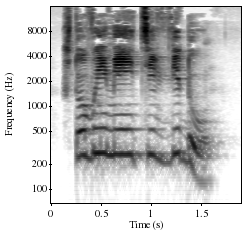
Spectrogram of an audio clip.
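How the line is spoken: Shouting after someone. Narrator (Russian): А мисс Грир вдогонку ей крикнула

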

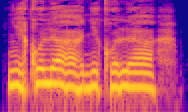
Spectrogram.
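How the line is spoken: Victim's moan. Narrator (Russian): простонала опять жертва

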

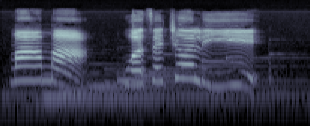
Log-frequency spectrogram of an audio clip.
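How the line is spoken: Excited loud shout. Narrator (Chinese): 小熊兴奋地大声地喊着

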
